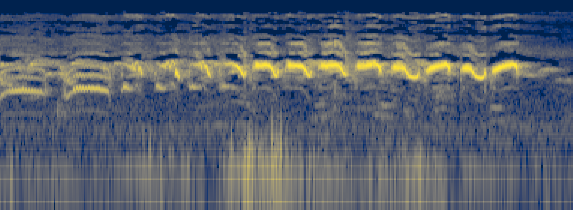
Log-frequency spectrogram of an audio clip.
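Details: Chinese hwamei in song: loud clear whistled notes, a rapid series of looping up-and-down phrases repeated about three times a second, ending in a slower fading whistle; soft low rustling beneath.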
